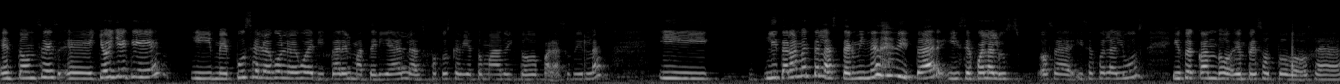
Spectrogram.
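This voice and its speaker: Ordinary pitch variation runs through this woman's high-pitched voice. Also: moderate pace. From Mexico, Puebla. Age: 20s. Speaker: musician. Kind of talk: interview. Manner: casual, filler-heavy.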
